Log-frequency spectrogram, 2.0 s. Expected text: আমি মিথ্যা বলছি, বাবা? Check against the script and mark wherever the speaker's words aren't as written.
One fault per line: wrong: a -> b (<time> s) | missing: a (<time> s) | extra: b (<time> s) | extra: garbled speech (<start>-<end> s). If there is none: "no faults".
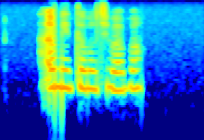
no faults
